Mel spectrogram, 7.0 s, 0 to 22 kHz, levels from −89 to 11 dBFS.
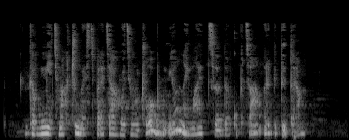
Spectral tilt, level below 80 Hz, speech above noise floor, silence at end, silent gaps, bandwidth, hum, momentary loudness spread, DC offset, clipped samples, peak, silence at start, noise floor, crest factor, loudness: -5.5 dB/octave; -70 dBFS; 43 dB; 0.9 s; none; 11.5 kHz; none; 12 LU; under 0.1%; under 0.1%; -12 dBFS; 0.5 s; -73 dBFS; 18 dB; -30 LUFS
